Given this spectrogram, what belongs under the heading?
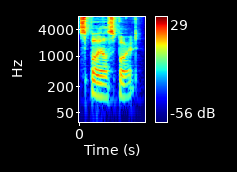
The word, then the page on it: spoilsport: American English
